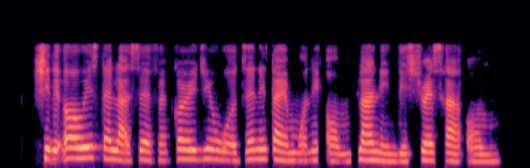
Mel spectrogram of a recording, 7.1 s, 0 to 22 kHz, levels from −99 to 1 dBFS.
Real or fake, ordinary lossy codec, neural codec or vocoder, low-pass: real; none; none; 7.2 kHz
